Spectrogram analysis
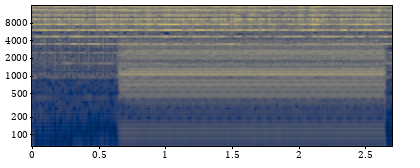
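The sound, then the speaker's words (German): A siren in a courtyard blares as one loud, steady, buzzing tone at a fixed pitch, holding for about two seconds before cutting off abruptly, over a constant background hiss with no voices. “Und dann wird halt die Sirene angemacht und...”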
